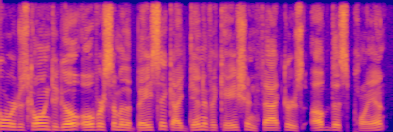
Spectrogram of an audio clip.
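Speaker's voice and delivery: ordinary talk, nothing marked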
